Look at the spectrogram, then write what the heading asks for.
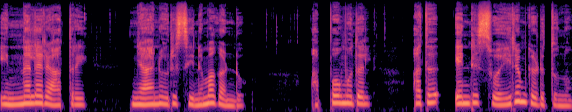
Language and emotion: Malayalam, fearful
